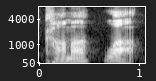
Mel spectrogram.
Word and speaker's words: Kamala: had to tell me say the word comma and then add a law at the end of it comma law oh all right and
